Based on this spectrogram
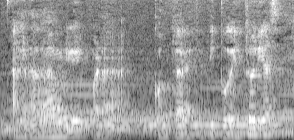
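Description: A man talks while loud music fills the background. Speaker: journalist and radio and TV presenter. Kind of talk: casual talk to camera. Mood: warm, grateful. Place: home room. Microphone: webcam.

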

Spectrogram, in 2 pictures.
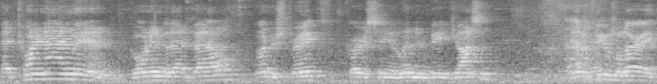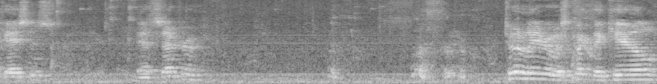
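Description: A man speaks at a fairly high pitch and a fairly slow pace, leaving long, frequent pauses with ordinary pitch variation. Audible room echo and light background noise fill the recording. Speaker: war veteran. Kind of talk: speech at a reunion. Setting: hotel ballroom. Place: hall. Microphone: podium.

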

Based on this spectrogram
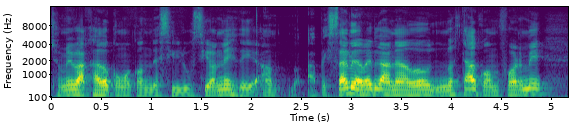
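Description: A woman speaks with a very deep, low pitch at a moderate pace. Her pitch varies in an ordinary way. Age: 40s. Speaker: bodybuilding athlete. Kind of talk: interview. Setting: radio studio. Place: studio. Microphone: lapel.

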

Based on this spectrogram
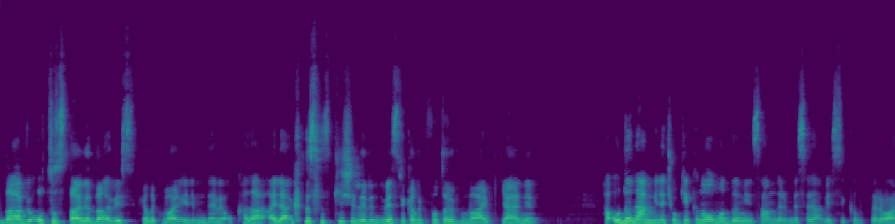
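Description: A woman with a fairly high pitch talks at a moderate pace with lively intonation. Her loudness swings widely. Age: 30s. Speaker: book and lifestyle YouTuber. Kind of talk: casual chat to camera. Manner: animated.

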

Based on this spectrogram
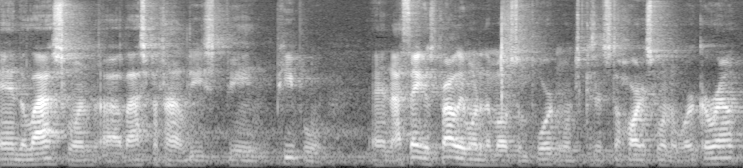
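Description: A man with a Texan accent speaks in a very deep, low voice at a fairly quick pace. Noticeable background noise can be heard. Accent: Texan Southern US. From East Texas, US (small town). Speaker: barber and vlogger; barber vlogger. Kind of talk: casual vlog monologue; casual vlog chat. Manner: halting with many fillers. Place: shop.

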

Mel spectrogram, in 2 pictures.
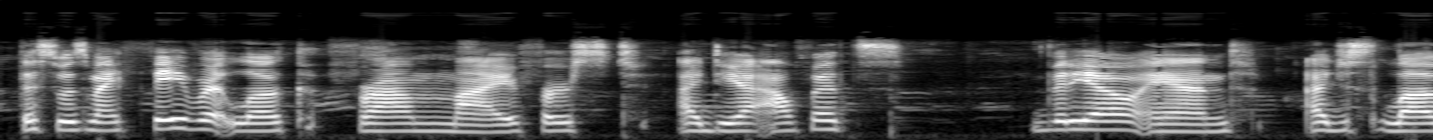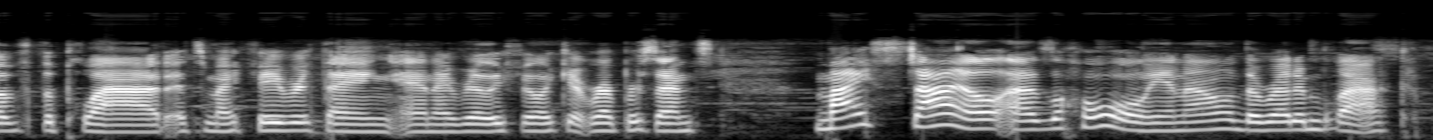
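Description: Over music in the background, the speaker goes at a fairly slow pace with ordinary pitch variation. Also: woman, medium pitch for a woman. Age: young. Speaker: fashion vlogger. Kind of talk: casual vlog talk. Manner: casual, chatty.

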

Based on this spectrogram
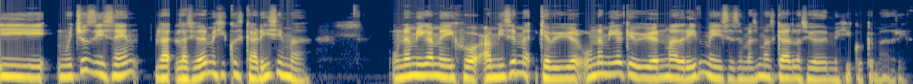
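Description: In a dry, close recording with no echo, a woman speaks very fast with a fairly low pitch and a dark, mellow tone. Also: ordinary pitch variation. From Monterrey, northern Mexico. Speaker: comedian. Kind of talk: casual chat.

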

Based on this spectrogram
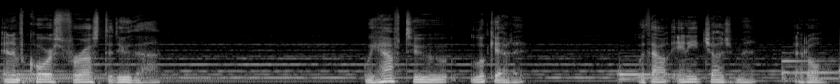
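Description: Clear music plays in the background. The speech comes at a fairly slow pace, broken by long, frequent pauses. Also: man. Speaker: meditation guide. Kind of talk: guided meditation. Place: home room. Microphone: earbuds.

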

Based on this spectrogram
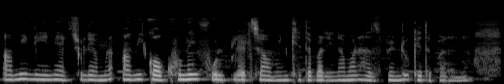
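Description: A woman's medium-pitched, somewhat breathy voice, dark and mellow in tone, with monotone, flat intonation. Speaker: lifestyle vlogger. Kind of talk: casual vlog narration. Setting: restaurant. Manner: chatty.

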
